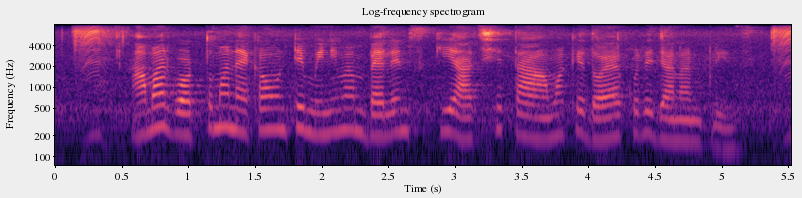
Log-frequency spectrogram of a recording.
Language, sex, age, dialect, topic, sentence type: Bengali, female, 18-24, Jharkhandi, banking, statement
